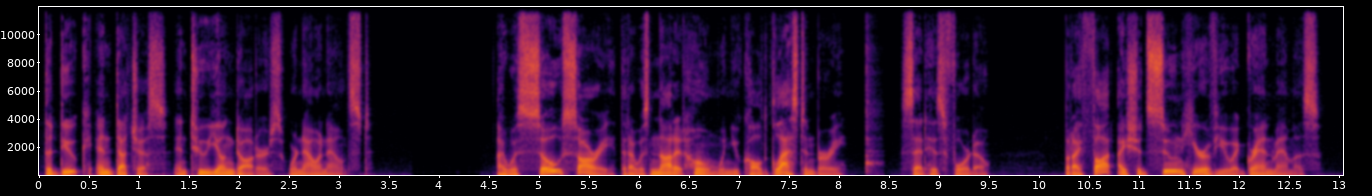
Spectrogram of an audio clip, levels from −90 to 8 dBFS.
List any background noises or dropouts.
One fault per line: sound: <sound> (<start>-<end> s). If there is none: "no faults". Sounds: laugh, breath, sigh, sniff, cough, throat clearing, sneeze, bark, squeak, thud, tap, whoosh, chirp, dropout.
sound: tap (8.3-8.5 s)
